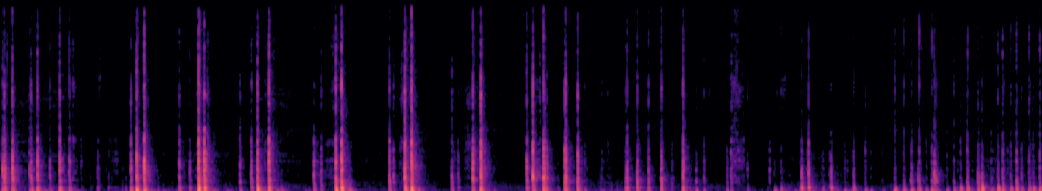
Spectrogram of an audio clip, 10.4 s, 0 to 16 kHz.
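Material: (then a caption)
Cardboard. A JBL Flip 5 cardboard box is held sideways and tapped rapidly with the fingertips on its printed face. The result is a fast, uneven run of short, dry, hollow taps, each thudding around 270 Hz with almost no ring. The taps sometimes bunch into quick flurries, and the run grows denser toward the end.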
